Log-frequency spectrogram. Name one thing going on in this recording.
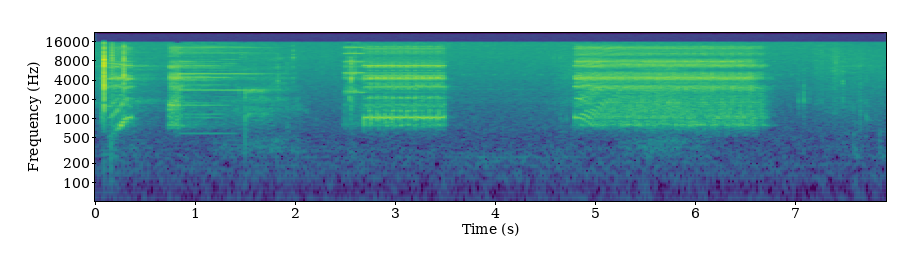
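A handheld electronic toy plays bright electronic tunes and beeps.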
